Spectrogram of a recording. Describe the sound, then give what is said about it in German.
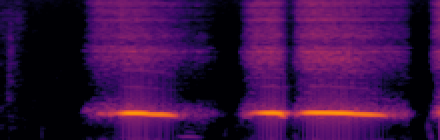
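Hollow, breathy owl hoots blown through cupped hands: one long hoot, a pause, then a short note running into a longer one, with no talking. “Huhu, ähm, ich kann machen wie eine Eule, warte.”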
